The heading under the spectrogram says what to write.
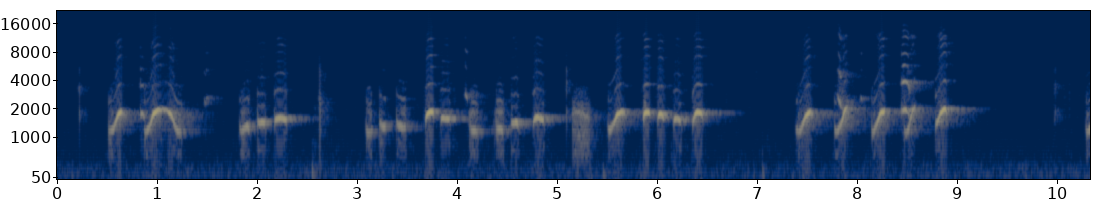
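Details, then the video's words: Cockatiel whistling the Sportpalast Waltz to an admiring companion; lively runs of looping, upslurred whistles and stepped notes, phrases repeating after brief gaps, with faint taps in the background. "Nymphensittich Carlo pfeift den Sportpalast-Walzer"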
